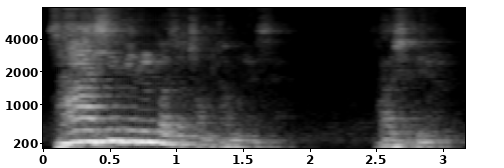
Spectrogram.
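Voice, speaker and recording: High-voiced male pastor in an echoey church hall. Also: very animated, normal speed, dark tone. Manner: casual storytelling, acting out quoted voices. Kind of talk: sermon. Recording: echoey hall, mic far off.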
